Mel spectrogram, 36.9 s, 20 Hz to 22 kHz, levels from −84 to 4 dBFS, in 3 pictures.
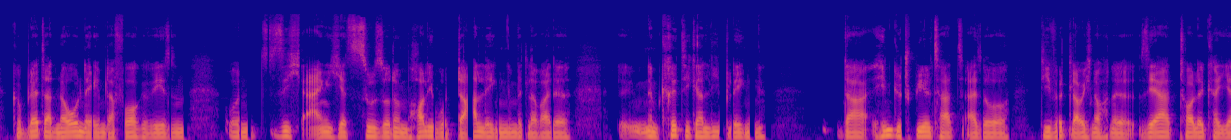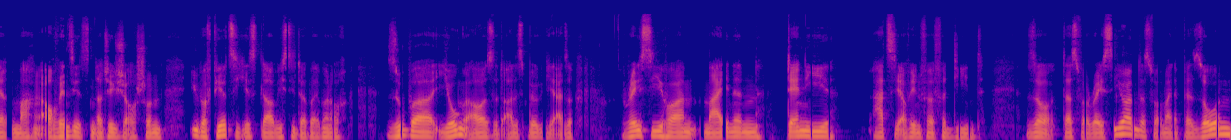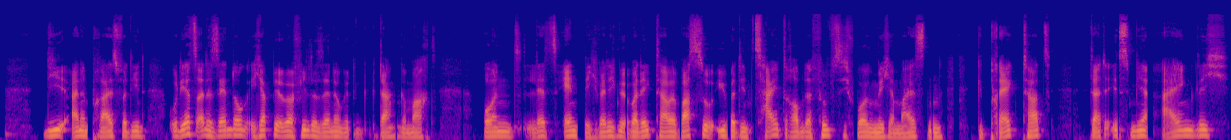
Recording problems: choppy; very; 6% of the speech affected

